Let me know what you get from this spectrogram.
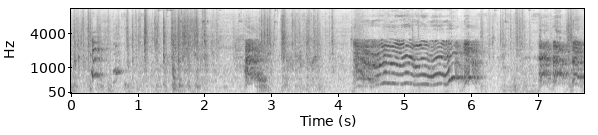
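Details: Young male Siberian Husky back with his mother, father and brother after being returned to the breeder; amid excited yips comes a long wavering howl that rises and falls, then more whining bursts.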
